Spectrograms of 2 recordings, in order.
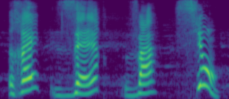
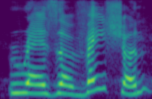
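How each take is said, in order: First: It has an even, metronome-like French rhythm. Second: It has an uneven English rhythm with one stressed syllable.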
